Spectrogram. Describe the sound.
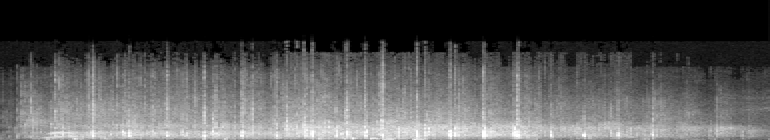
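A chapel audience applauds to welcome a visiting speaker. The clapping is steady and moderately loud for several seconds, with individual claps standing out from the mass.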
